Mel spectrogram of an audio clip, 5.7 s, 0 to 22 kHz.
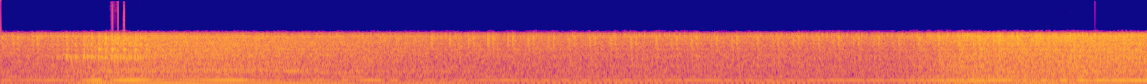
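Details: Chevy S-10 2.2L with 154K miles, Flowmaster 40 exhaust, at idle: steady light valve train clicking, two or three ticks a second, present for the last 45K miles.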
